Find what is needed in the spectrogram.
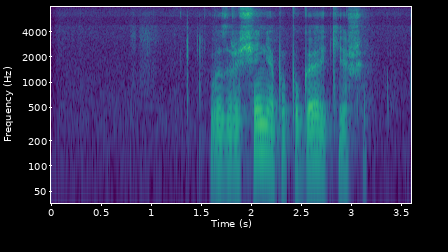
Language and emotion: Russian, neutral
